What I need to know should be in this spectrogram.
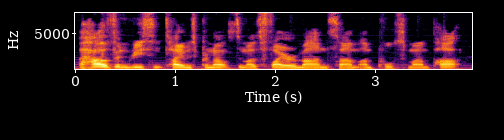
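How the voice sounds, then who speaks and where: A Scottish YouTuber who reviews children's TV shows talks casually to viewers about his own channel, his lowish voice a little mellow and moderately paced. There's faint music behind him and no echo, and he's earnest and rambling, circling back over points.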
